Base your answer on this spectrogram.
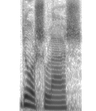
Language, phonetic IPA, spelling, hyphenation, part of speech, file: Hungarian, [ˈɟorʃulaːʃ], gyorsulás, gyor‧su‧lás, noun, Hu-gyorsulás.ogg
- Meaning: acceleration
